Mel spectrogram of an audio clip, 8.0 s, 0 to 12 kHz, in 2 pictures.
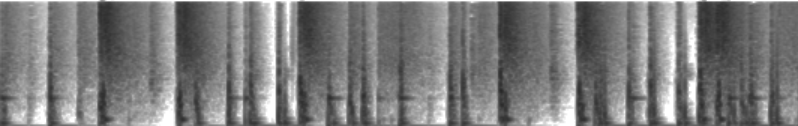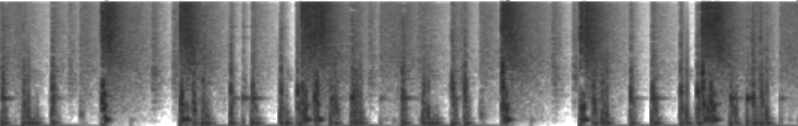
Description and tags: A four bar four on the floor electronic drumloop at 120 BPM created with the Aerobic ensemble within Reaktor 5 from Native Instruments. Very weird electro loop. Normalised and mastered using several plugins within Cubase SX.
